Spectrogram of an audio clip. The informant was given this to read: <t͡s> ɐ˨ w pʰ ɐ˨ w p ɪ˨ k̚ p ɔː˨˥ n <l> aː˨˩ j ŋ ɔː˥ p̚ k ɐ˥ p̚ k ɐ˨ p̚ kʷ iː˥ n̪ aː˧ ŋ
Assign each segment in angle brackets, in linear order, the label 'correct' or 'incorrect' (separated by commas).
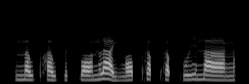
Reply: incorrect, correct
